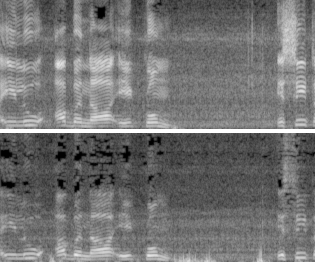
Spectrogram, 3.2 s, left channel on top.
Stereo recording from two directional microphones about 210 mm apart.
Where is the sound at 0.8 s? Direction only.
25° left (ahead or behind).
